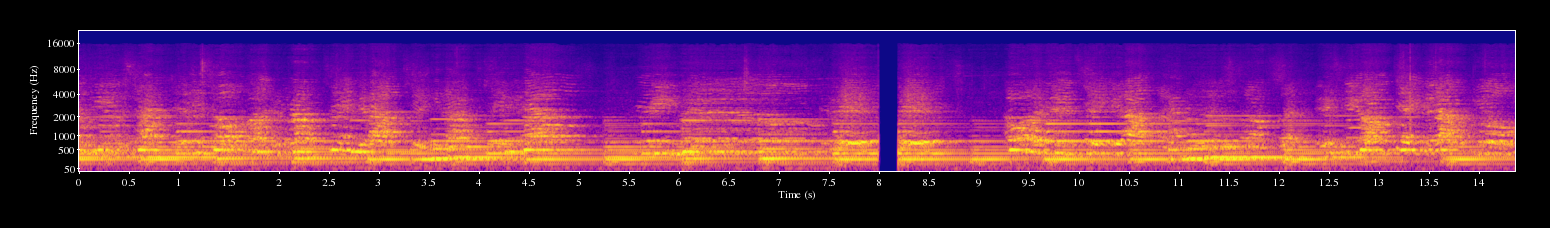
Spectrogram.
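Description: A group of young children singing a song together, with a brief break in the sound about eight seconds in.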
